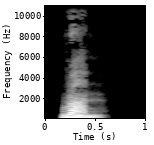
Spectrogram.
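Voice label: "run", American English female; everyone-can-use-english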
